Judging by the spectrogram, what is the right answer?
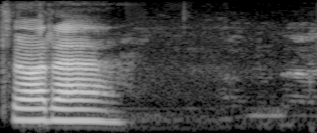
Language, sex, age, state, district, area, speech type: Nepali, female, 45-60, West Bengal, Jalpaiguri, rural, read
